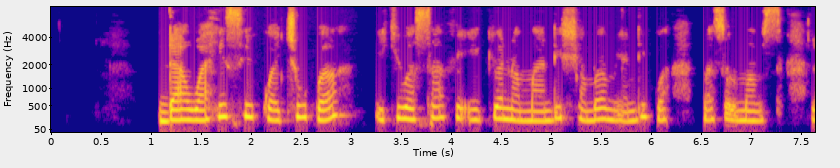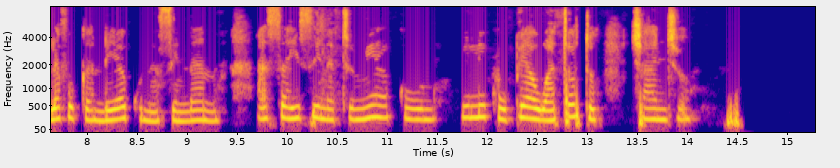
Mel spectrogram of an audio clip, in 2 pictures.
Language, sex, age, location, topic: Swahili, female, 25-35, Nakuru, health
